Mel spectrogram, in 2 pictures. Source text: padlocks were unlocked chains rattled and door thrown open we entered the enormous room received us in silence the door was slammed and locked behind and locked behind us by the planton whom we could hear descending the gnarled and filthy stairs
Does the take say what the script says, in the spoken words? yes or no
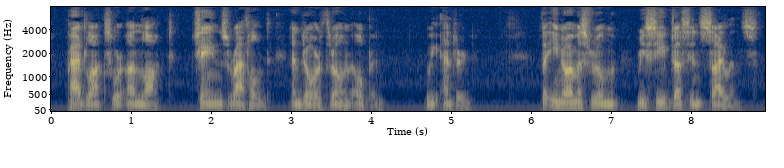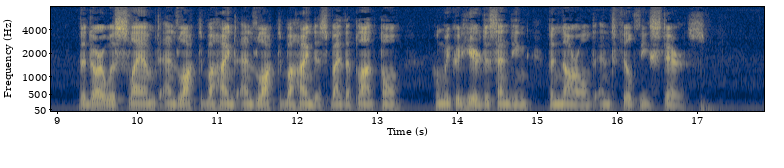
yes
